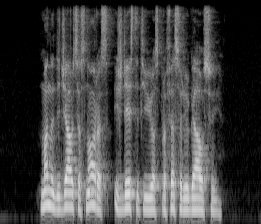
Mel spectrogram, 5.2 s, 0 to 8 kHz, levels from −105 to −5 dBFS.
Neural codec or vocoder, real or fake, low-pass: none; real; 7.2 kHz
